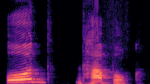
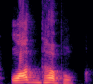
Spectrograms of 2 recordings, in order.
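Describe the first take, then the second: First: অধ্যাপক slowly as "od ... dhapok", closed o; correct pronunciation. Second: অধ্যাপক slowly with open vowel, "awd-dhapok"; wrong pronunciation. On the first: Teacher giving students the standard form, slow correct অধ্যাপক as "od-dhapok". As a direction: split অধ্যাপক after a rounded "od". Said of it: "প্রমিত উচ্চারণ হচ্ছে". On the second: Teacher rejecting the common error, slow wrong অধ্যাপক as "awd-dhapok". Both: Shown as a demonstration.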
